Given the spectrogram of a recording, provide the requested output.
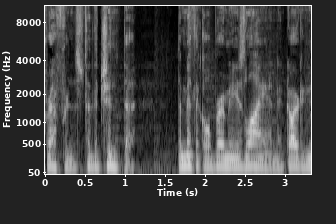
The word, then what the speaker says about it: chinthe: This unit was eventually dubbed the Chindits, a mispronounced reference to the Chinta, the mythical Burmese lion guarding the region's temples.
